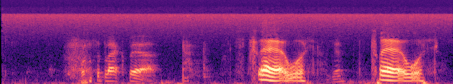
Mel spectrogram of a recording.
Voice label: "black bear", Twana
